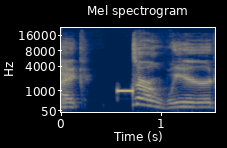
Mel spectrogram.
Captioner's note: beep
